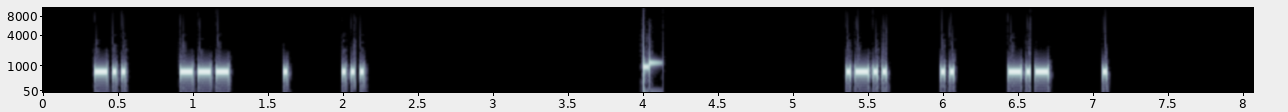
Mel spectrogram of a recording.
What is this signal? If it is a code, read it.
Morse code, heard as a keyed tone, about 38 wpm, spaced as for 18 wpm, 690 Hz. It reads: DOES LIKE
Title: 4x Character Spacing - Top 500 Words - 40wpm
